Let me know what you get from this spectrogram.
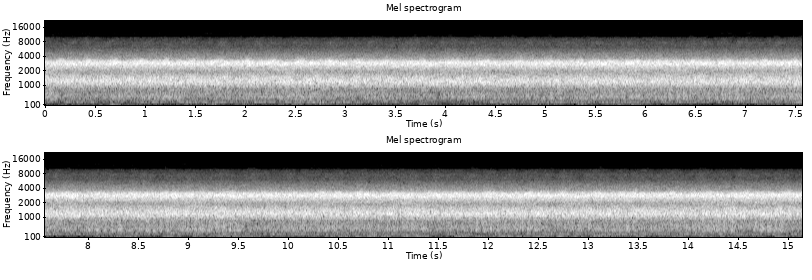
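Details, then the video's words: Many frogs calling together on a calm rural night, forming an unbroken, shrill buzzing drone that holds even in loudness for the whole stretch, faint low rumble beneath. "고요한 시골 밤에 개구리 합창 소리"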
